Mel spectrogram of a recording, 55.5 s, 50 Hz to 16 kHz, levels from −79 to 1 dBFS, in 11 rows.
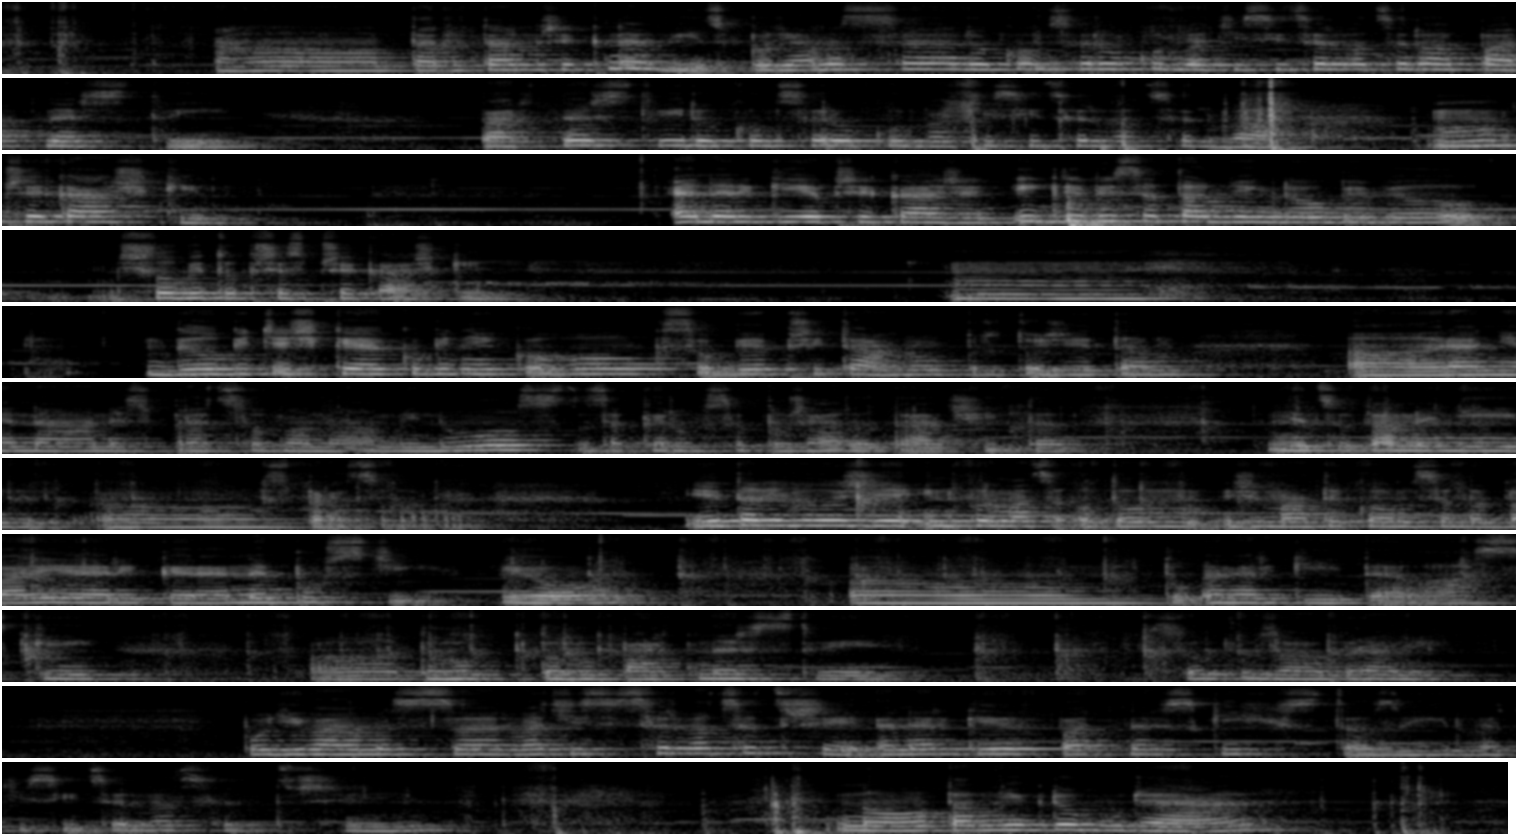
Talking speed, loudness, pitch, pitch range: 105 wpm, -32 LUFS, 230 Hz, 205-260 Hz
